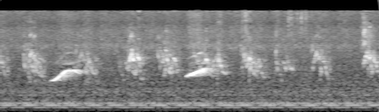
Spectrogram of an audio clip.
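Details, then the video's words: Small bird giving two clear upslurred whistles among soft, repeated chirps spaced about half a second apart, over a low steady hum. "amazing little bird singing"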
